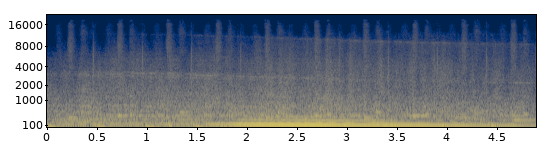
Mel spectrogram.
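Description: Roar of a small jet taking off as part of a jingle: a loud, steady engine rumble that swells through the middle and eases toward the end, over a low, regular rhythmic pulse.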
